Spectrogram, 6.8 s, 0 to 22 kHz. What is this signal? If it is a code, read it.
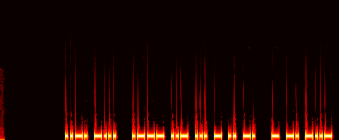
Morse code, heard as a keyed tone, about 25 wpm, 700 Hz. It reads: FB JUSTIN TNX
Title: Practice QSO - Exchange 3 - More Info - 25wpm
